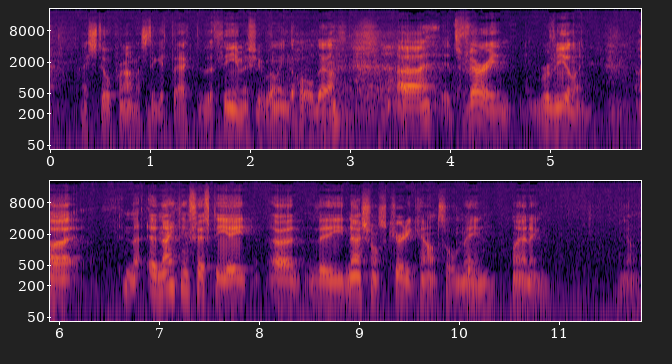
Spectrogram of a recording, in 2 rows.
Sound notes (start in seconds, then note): 2.8 laughter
